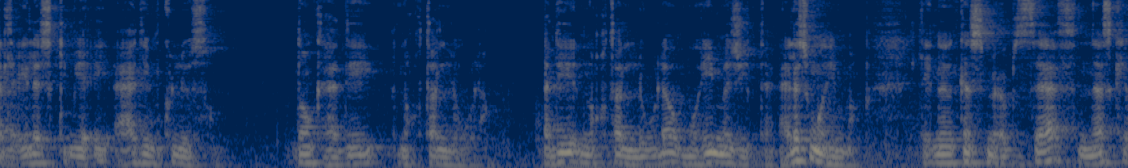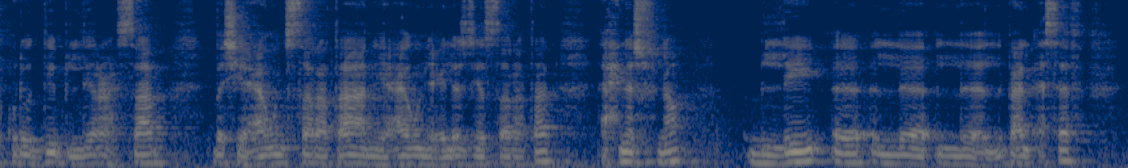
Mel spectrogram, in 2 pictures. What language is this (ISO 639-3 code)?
ara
